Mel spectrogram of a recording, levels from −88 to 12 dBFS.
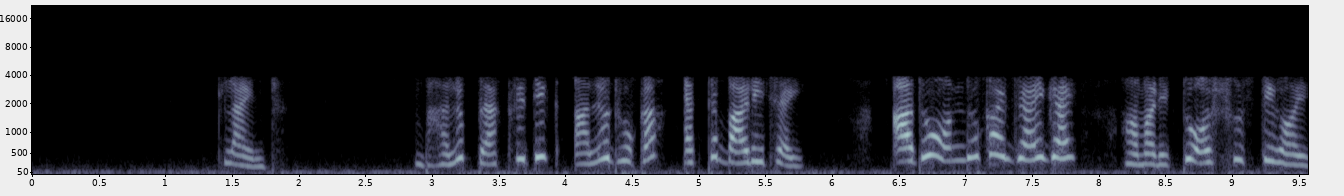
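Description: G.723.1 codec damage runs from start to finish of this speech clip. The coder squeezes each 30 ms frame into a very small parametric description, and the heavy degradation here fits its 6.3 kbit/s mode. Nothing above 3.8 kHz survives, so the sound is muffled and dull. Because the vocal model updates only once per frame, voicing comes out hoarse, and consonants smear into one another instead of landing crisply.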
